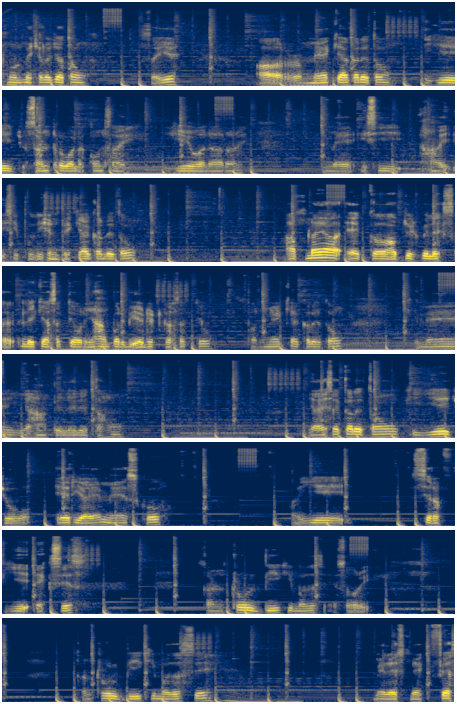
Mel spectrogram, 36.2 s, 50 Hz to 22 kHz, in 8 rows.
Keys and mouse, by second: 0.8 middle click, 2.9 middle click, 4.0 click, 4.5 middle click, 7.7 click, 10.6 shift+middle click, 16.0 click, 17.6 click, 18.3 shift+click, 19.6 middle click, 22.0 middle click, 23.2 click, 24.5 click, 26.6 click, 27.9 click, 29.3 b, 30.4 Escape, 32.3 ctrl+b.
